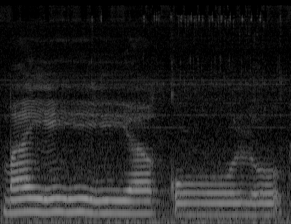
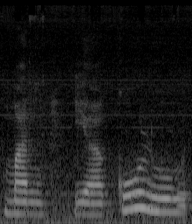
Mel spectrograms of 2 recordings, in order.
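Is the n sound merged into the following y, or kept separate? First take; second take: merged; kept. First: The n merges into a nasal y sound. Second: The n is pronounced clearly before the y. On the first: The speaker calls it right. "nun matinya langsung dimasukkan ke dalam ya" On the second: The speaker calls it wrong. "bukan man yaqulu"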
